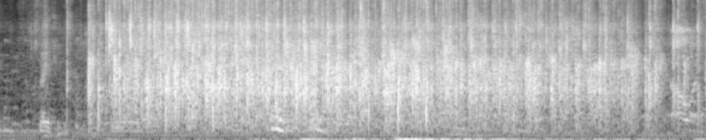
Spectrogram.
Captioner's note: applause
